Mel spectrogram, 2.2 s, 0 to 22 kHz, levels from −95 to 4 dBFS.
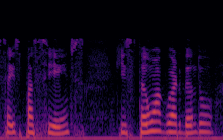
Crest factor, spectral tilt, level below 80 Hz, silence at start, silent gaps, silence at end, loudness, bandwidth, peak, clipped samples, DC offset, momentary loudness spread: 16 dB; -5.5 dB/octave; -58 dBFS; 0 s; none; 0 s; -45 LUFS; 7.2 kHz; -28 dBFS; under 0.1%; under 0.1%; 11 LU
